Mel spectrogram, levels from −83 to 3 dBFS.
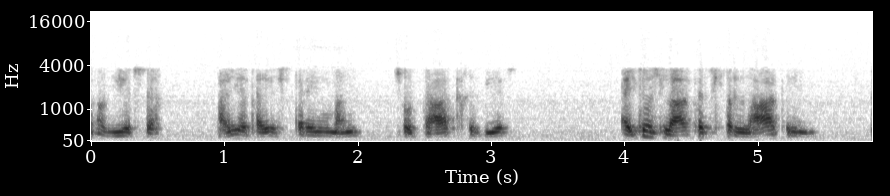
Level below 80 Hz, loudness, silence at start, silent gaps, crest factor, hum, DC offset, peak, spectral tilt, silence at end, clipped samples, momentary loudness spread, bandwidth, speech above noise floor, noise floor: -68 dBFS; -19 LUFS; 0 s; none; 16 dB; none; under 0.1%; -2 dBFS; -8.5 dB/octave; 0.45 s; under 0.1%; 9 LU; 3.9 kHz; 38 dB; -56 dBFS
